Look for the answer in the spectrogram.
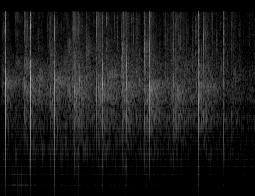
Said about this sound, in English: Kids, by the way, you guys have been awesome. All right? We owe them a round of applause.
